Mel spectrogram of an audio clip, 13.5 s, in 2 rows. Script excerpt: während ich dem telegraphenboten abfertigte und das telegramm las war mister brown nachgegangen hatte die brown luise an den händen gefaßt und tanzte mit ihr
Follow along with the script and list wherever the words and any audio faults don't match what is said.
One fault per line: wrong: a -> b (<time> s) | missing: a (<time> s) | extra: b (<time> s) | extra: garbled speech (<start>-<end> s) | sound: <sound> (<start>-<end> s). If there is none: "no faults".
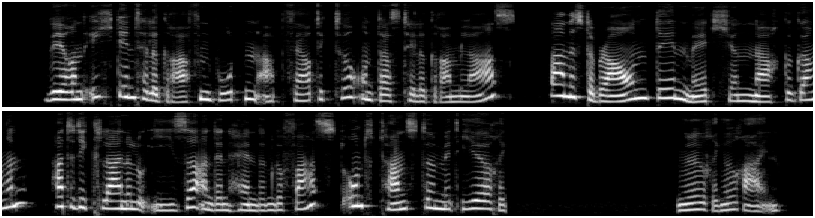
wrong: dem -> den (0.9 s)
extra: den mädchen (5.4 s)
wrong: brown -> kleine (7.5 s)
